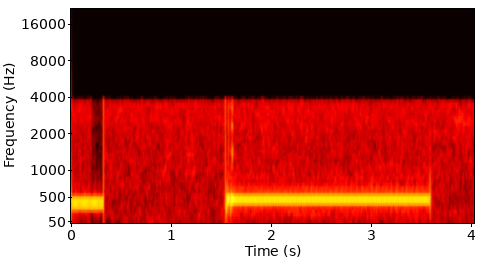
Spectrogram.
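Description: Telephone line tones play during a call transfer: a brief tone, a short silence, then a steady, unbroken tone lasting about two seconds before cutting off. No voices are heard.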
